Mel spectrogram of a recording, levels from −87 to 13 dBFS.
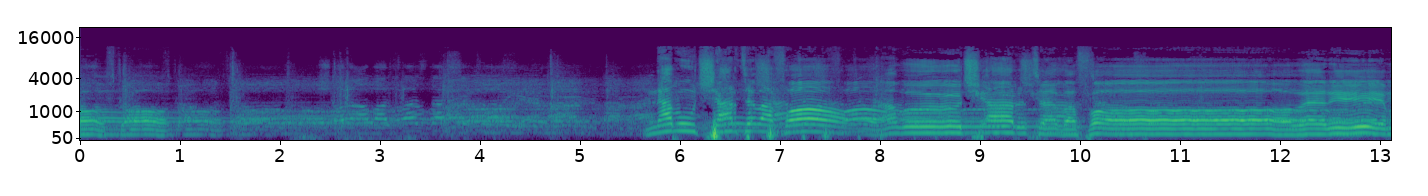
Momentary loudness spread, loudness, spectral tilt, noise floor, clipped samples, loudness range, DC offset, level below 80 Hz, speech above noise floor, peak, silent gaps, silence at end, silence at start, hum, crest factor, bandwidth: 20 LU; -23 LUFS; -5 dB/octave; -45 dBFS; under 0.1%; 17 LU; under 0.1%; -48 dBFS; 22 dB; -2 dBFS; none; 0 s; 0 s; none; 22 dB; 12 kHz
